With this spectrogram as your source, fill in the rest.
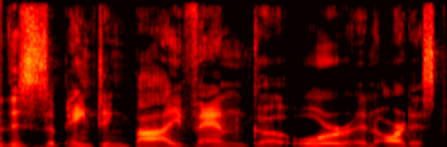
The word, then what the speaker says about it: Van Gogh: And actually, the authentic pronunciation of Vincent van Gogh's name in Dutch is something like Van Gogh.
